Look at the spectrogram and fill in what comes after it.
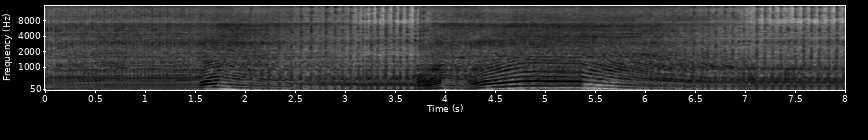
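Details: Husqvarna 136 project chainsaw, two-stroke: starts and runs well, revs up and drops back twice with a crisp high buzz; the owner thinks it sounds a touch lean and may richen the carb slightly.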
